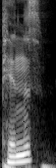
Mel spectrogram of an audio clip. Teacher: So Texans might not distinguish pens and pins.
